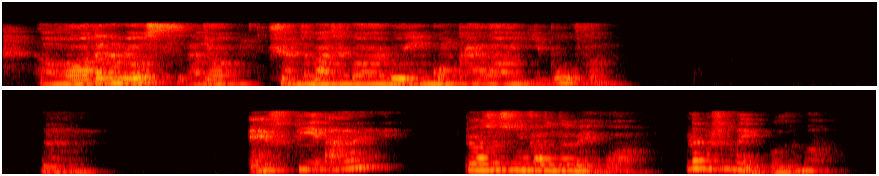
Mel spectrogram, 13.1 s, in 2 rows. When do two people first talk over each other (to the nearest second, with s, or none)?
none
